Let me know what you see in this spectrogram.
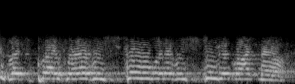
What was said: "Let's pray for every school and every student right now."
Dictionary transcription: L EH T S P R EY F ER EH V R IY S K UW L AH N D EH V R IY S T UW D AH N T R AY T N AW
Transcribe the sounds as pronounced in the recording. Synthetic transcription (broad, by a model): L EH T S P L EY F ER EH V R IY S K UW L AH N EH V R IY S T UW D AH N T R AY T N AW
